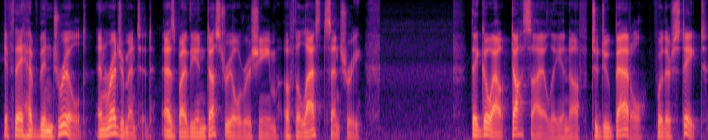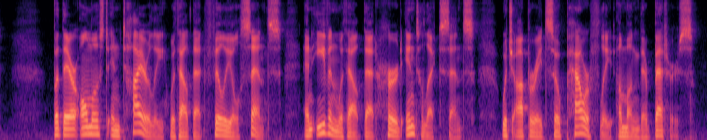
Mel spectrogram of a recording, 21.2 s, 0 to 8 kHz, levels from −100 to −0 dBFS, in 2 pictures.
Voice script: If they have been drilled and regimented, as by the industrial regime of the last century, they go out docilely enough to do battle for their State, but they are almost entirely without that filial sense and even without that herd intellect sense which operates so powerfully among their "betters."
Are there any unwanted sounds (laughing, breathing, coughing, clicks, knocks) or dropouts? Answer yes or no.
no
